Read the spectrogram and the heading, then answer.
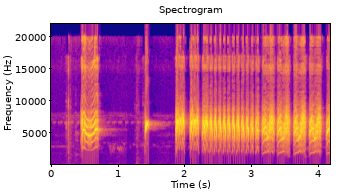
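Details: Sooty-headed bulbul in full song, used as a lure to make others sing and respond: a high curved whistle, a brief note, then a fast run of buzzy, harmonic chirps and stuttered notes that grows louder.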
